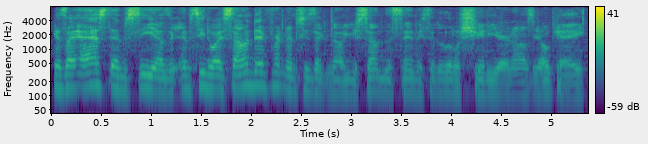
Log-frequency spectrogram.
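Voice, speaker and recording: A man whose voice sounds worn down and gravelly, husky from hoarseness. He chats in a laid-back way on a game stream, with faint music playing underneath. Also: mid-range voice, steady tone, very fast. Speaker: friend in a game stream chat. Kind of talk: casual chat.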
